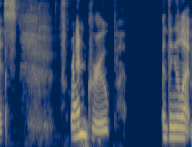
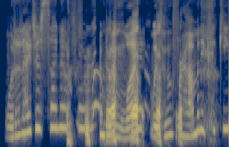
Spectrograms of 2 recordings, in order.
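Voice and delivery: much higher, incredulous rapid questions; baffled, half-laughing at what you just signed up for; bewildered disbelief; 8 semitones higher, 5 dB louder than usual. Retold or imitated. Retelling baffled self after agreeing.

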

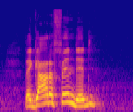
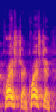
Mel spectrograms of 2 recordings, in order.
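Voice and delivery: ordinary talk, nothing marked

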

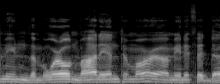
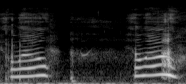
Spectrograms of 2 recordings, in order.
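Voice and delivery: put-on squeaky high child saying hello; little kid voice. Mocking the ten-year-old prankster, high childish hello. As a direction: go way up like a small kid. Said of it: "they sound like maybe ten".

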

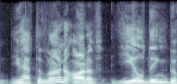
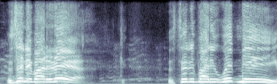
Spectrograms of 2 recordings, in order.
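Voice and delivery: loud, high mock-desperate call; calling into silence; 9 semitones higher, 7 dB louder than usual. Speaker calling to unseen listeners through the silence, loud plea. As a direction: holler out for any response. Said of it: "you gotta get through the silence".

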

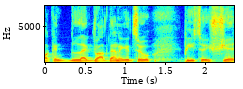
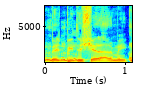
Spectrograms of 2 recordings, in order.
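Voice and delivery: usual speaking voice

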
